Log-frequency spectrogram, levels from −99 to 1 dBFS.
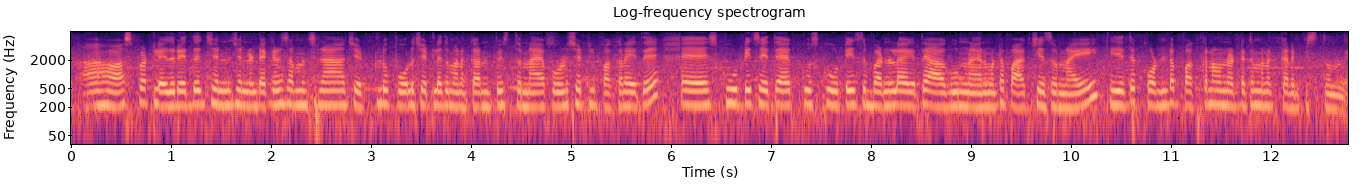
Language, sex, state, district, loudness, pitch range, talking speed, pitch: Telugu, female, Andhra Pradesh, Visakhapatnam, -17 LUFS, 210-230 Hz, 180 wpm, 220 Hz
